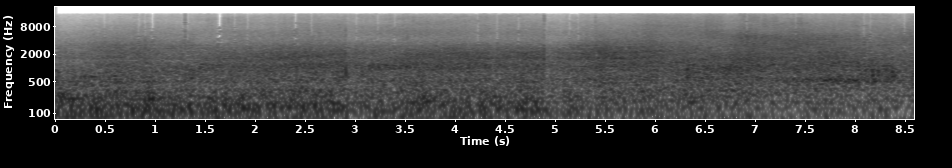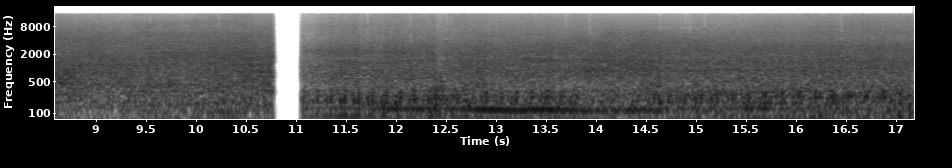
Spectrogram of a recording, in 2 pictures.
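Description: Street traffic on a rain-wet road: trams and a car passing with a steady hiss of tyres on wet pavement and wind on the microphone. The sound cuts out for a moment about eleven seconds in, then a vintage bus passes with a low, steady engine hum.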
